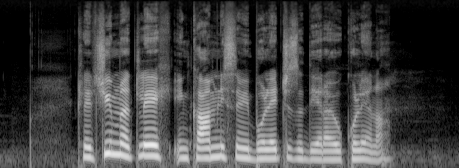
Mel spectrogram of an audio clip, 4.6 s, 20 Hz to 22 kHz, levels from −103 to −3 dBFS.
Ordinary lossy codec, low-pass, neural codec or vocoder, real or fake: none; none; vocoder, 44.1 kHz, 128 mel bands every 512 samples, BigVGAN v2; fake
